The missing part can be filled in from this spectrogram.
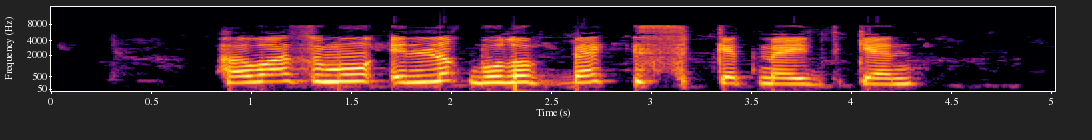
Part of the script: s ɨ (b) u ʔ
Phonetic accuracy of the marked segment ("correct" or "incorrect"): incorrect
